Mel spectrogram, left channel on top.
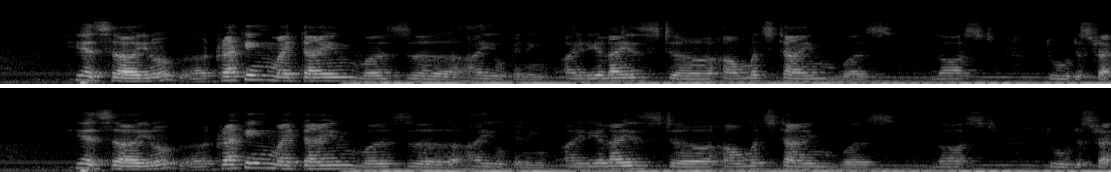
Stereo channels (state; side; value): normal; both; correlation 0.31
